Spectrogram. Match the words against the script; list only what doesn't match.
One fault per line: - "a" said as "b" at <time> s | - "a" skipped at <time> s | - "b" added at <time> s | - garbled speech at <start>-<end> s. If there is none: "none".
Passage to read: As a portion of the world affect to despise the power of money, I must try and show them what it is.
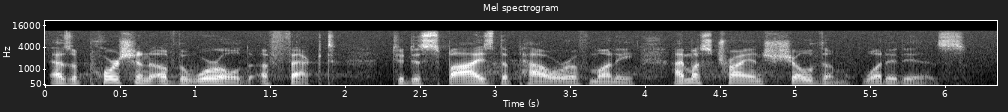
none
